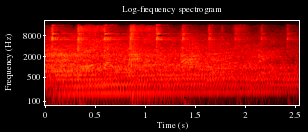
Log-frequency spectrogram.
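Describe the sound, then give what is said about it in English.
At night, a red sports car's engine roars loudly as it accelerates away down a road through town, its steady low drone running throughout, with a brief squeal of tires. No one speaks. “He accelerates away down the road.”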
